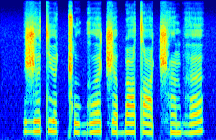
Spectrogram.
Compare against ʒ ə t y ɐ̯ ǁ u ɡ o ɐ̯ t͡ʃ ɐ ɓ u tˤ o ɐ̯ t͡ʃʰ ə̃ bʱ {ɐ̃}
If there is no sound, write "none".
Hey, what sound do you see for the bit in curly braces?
ɐ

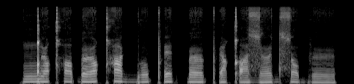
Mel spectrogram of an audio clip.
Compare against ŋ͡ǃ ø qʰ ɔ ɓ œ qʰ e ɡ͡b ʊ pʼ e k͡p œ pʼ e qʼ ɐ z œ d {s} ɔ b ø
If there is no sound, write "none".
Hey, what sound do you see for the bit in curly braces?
s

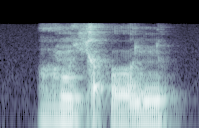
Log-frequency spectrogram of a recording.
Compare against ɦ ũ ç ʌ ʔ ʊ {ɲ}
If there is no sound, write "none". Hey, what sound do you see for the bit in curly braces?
ɲ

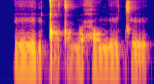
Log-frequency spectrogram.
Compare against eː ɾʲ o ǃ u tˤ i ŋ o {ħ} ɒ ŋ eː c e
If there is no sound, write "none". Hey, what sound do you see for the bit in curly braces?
ħ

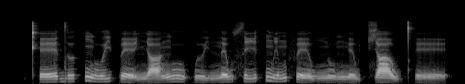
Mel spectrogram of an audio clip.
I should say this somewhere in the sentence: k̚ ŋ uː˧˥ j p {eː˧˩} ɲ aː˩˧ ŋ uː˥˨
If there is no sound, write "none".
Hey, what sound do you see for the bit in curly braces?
eː˧˩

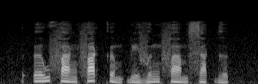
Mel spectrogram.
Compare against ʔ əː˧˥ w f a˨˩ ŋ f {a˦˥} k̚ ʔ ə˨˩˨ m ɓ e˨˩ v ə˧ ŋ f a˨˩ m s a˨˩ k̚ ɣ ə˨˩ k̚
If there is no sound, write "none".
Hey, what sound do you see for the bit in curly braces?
a˦˥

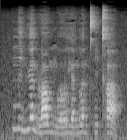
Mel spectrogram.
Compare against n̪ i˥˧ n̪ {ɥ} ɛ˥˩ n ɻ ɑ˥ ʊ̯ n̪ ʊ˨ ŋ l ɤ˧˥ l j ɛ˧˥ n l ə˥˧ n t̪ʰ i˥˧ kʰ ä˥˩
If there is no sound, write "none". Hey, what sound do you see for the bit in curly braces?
ɥ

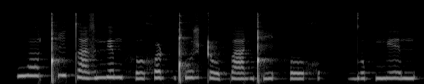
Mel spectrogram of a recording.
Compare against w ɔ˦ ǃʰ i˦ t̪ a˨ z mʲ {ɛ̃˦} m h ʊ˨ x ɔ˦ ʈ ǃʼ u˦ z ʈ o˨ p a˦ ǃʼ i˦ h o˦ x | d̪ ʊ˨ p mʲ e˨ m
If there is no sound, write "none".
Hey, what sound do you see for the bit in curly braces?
ɛ˦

